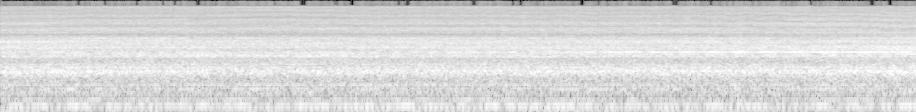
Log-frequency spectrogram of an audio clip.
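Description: A hair dryer blowing steadily and loud on a craft project of dragonfly vines, a constant close whooshing hum with no talking.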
